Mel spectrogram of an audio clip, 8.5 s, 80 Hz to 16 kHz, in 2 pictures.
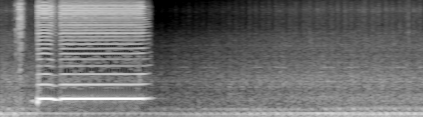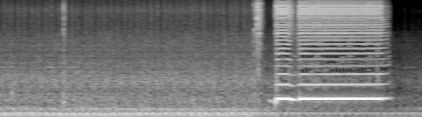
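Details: Mazda FD3S RX-7, FSE fuel pressure regulator: over a low engine hum two loud steady honking buzzes of about a second each come and go; regulator suspected, engine died weeks earlier, cause undetermined.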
